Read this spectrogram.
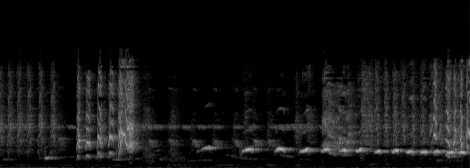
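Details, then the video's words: Training song of an oriental magpie-robin, kacer 'gacor' with long 'isian' content: bursts of dense chattering notes, then a string of clear rising whistles repeated roughly every quarter second, and a final busy chatter. "Masteran Burung kacer Gacor isian Panjang Paling Ampuh"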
